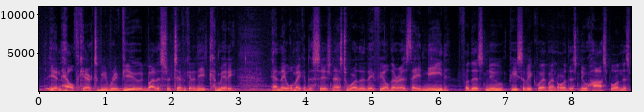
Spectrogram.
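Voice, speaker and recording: Man, low-pitched voice, measured formal delivery, persuasive public address, explanatory, slight background noise. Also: darkish tone. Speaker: hospital representative giving a public address.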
